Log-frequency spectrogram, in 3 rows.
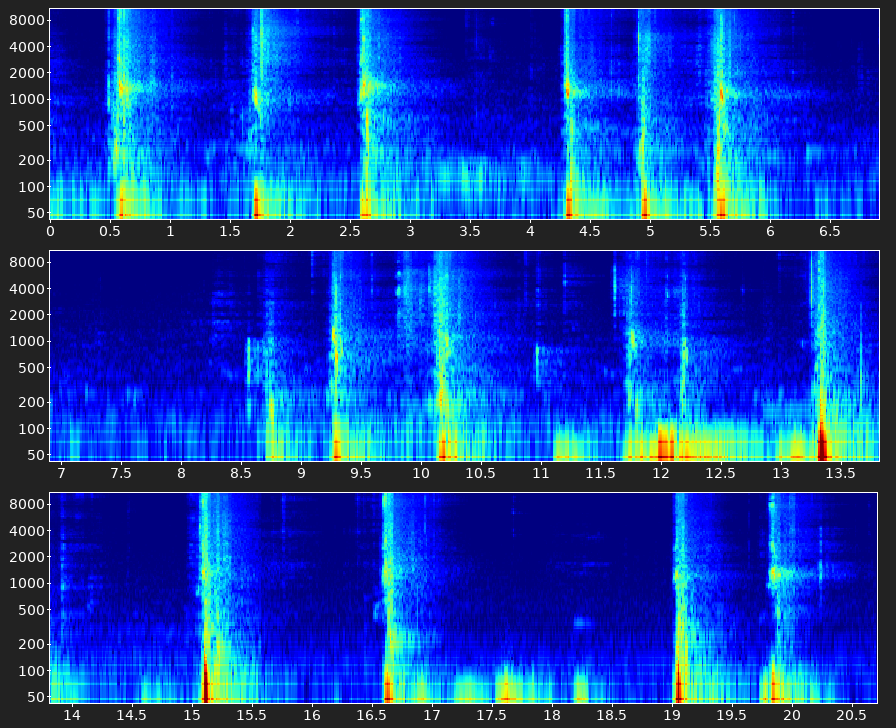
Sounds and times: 0.0s handling of the sword 3.2s
0.5s katana sword being swung close to the microphone 1.0s
1.6s katana sword being swung close to the microphone 3.1s
4.3s katana sword being swung close to the microphone 6.0s
4.3s handling of the sword 6.1s
8.5s handling of the sword 14.1s
9.2s katana sword being swung close to the microphone 10.6s
11.7s katana sword being swung close to the microphone 13.8s
15.0s katana sword being swung close to the microphone 15.6s
15.0s handling of the sword 15.6s
16.5s handling of the sword 17.9s
16.6s katana sword being swung close to the microphone 17.1s
19.0s katana sword being swung close to the microphone 20.3s
19.0s handling of the sword 20.4s

